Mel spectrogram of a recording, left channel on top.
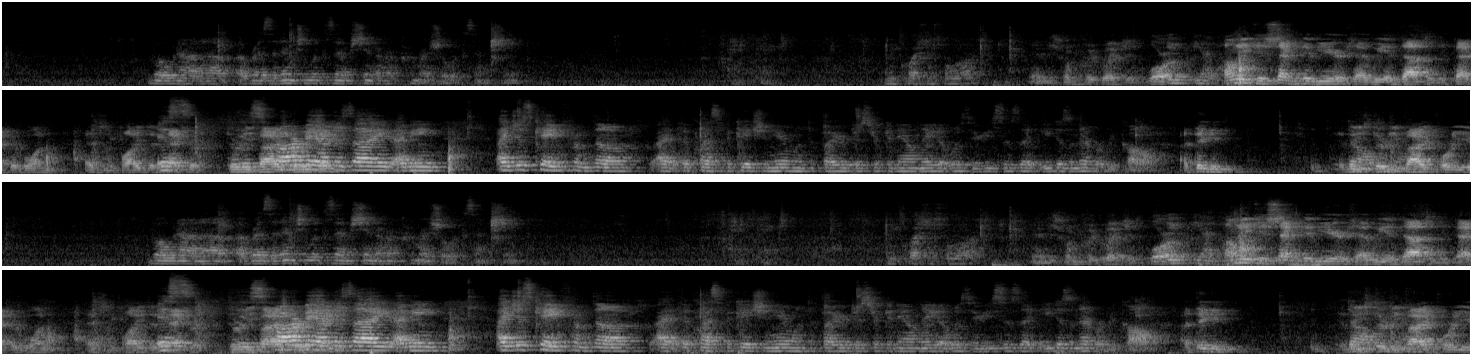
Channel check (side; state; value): both; normal; correlation 0.56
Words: vote on a residential exemption or a commercial exemption. Any questions for Laura? Yeah, just one quick question. Laura, Yeah. how many consecutive years have we adopted the factor of 1 as it applies to the tax rate? 35, As far back 36? as I mean, I just came from the classification here with the fire district, and Al Nato was there. He says that he doesn't ever recall. I think at least No. 35, 40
